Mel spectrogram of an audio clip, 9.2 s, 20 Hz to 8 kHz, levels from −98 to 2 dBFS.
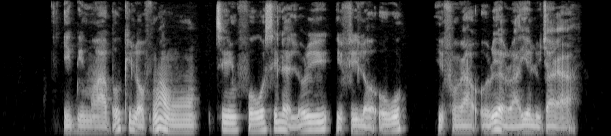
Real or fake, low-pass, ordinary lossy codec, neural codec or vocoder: real; none; none; none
